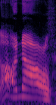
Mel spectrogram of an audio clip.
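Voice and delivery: slow, high, hammed-up "oh no"; mock dread. Fan pretending horror at a top-decked card, slow and high.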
